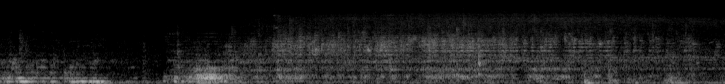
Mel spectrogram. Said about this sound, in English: He's coming in now so that he can get the toilet flushed, because he has to pour quite a big bucket of water. Big pail of water in the toilet to get it to flush.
